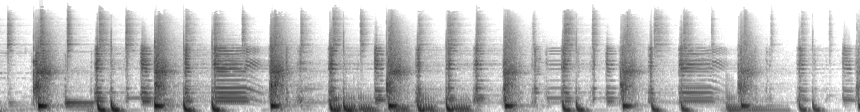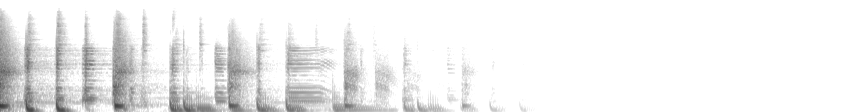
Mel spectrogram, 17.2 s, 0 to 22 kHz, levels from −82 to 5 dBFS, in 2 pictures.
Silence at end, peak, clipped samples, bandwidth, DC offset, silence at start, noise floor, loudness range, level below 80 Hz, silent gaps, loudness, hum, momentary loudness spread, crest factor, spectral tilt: 5.1 s; 0 dBFS; under 0.1%; 16.5 kHz; under 0.1%; 0.05 s; under -90 dBFS; 20 LU; -28 dBFS; none; -18 LUFS; none; 22 LU; 20 dB; -5 dB/octave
